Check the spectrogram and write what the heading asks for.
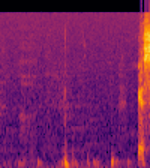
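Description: A few soft, dull low thumps, irregularly spaced, picked up by a microphone, then a man says "Yeah" at the very end.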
